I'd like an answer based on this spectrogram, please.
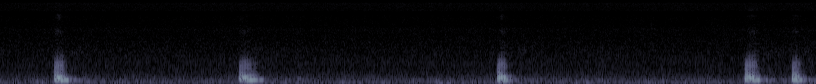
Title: My cat snoring like a Human so funny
